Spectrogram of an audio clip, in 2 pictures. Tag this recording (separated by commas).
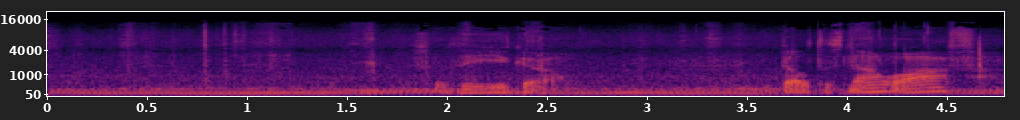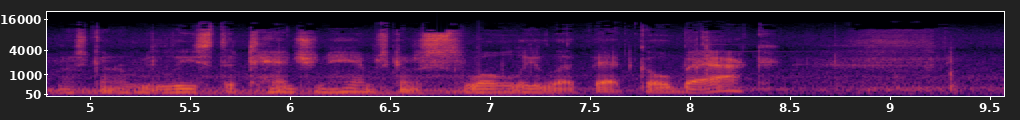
Vehicle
